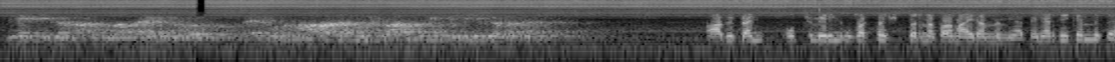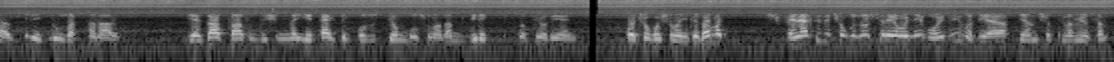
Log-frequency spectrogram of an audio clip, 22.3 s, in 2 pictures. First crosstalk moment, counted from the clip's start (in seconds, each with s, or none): none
